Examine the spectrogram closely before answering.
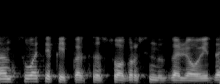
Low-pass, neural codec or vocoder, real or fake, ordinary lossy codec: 3.6 kHz; codec, 24 kHz, 3.1 kbps, DualCodec; fake; Opus, 64 kbps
